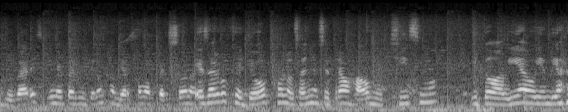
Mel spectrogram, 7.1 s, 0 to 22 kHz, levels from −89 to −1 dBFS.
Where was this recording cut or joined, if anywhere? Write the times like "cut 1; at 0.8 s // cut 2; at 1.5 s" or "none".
cut 1; at 2.4 s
